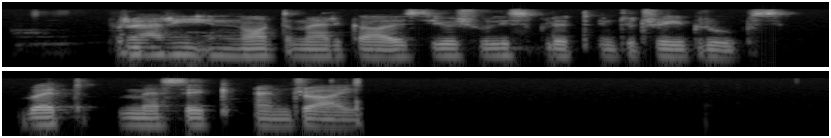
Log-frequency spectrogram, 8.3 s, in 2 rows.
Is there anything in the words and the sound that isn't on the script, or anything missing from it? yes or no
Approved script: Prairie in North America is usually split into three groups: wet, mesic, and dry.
no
